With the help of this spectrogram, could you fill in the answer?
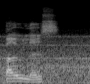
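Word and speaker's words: Bolars: The nickname, the Mad Hatters, locally known as the Bowlers, as in the bowler hat, but it is spelt B-O-L-A-R-S.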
